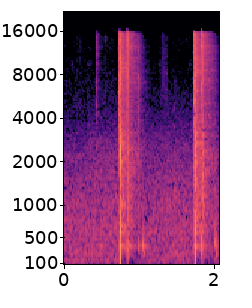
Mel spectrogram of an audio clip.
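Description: Plywood top board knocking against the wooden side panels as it is set in place: two sharp wooden knocks about a second apart, each with a quick lighter rebound.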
